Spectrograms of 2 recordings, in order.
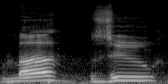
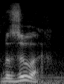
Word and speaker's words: Missoula: How do you say Missoula, Montana? It says Missoula. You're right. – All right. – It's Missoula. Wow.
